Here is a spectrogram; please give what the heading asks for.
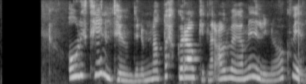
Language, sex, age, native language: Icelandic, female, 50-59, Icelandic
